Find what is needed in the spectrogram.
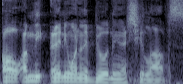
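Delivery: ordinary delivery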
